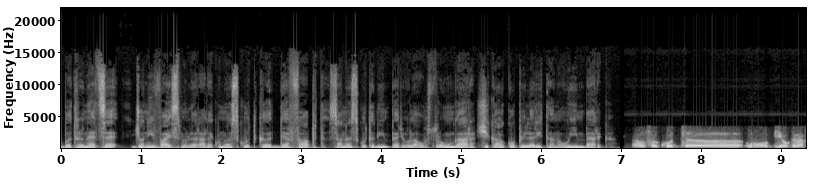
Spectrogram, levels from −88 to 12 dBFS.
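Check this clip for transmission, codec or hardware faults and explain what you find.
The clip has one fault: clock slip clicks running from 0.10 s to 9.29 s. Faint ticks recur roughly every 40 ms, some two hundred in all, merging into a light rattle that is clearest where the sound is loud and bright. The likely cause is two unsynchronised clocks differing by around 500 ppm, so a single sample is dropped or repeated each time the drift accumulates. A spectrogram shows evenly spaced thin vertical lines, and the zoomed waveform shows tiny one-sample steps.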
